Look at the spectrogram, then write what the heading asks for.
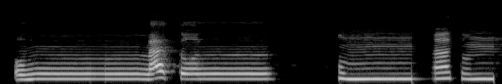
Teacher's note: Just remember that when it's a mim mushaddad, there has to be a 2-second nasal sound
